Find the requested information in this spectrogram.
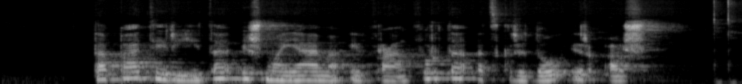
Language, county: Lithuanian, Šiauliai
